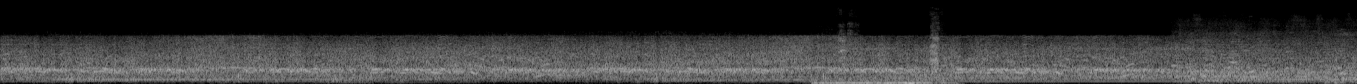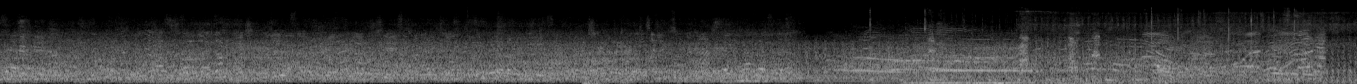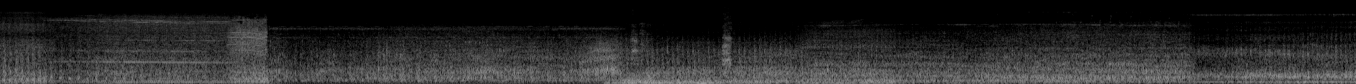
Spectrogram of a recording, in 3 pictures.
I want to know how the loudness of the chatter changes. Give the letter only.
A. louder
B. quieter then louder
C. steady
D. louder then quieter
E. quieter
C.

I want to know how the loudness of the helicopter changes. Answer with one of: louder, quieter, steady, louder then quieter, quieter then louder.
steady.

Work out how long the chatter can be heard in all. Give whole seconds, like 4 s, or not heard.
27 s.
